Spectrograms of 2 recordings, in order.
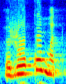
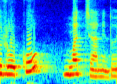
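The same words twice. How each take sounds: First: रोको मत said as one unit, then a break; pause after मत. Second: रोको set apart by a pause, then मत जाने दो run together; pause after रोको. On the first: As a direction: run रोको into मत and stop there. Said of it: "पे coma लगाकर कहते हैं". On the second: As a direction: break right after रोको, let मत जाने दो fall away. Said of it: "विराम चिन्ह का प्रयोग करते हैं". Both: Shown as a demonstration.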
